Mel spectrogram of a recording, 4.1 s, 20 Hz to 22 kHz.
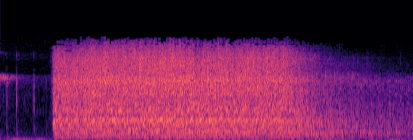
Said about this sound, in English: they've just taken out the 60 caliber which was fired, and they're going to throw the 20 millimeter into it, and we'll hear that in a second.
